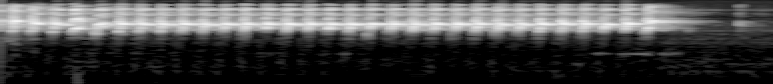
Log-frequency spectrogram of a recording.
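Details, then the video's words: Lovebird calling to provoke other lovebirds into calling; a fast, rapid run of high chattering notes, about three per second, held steady for over three seconds before stopping abruptly. "Suaranya Memancing Labet lain Ikut Bunyi"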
